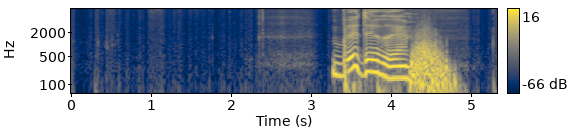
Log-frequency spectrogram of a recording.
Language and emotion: Russian, neutral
